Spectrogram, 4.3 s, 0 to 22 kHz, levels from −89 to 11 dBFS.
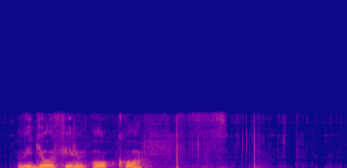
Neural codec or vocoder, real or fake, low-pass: codec, 16 kHz, 4.8 kbps, FACodec; fake; 7.2 kHz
